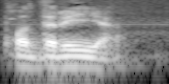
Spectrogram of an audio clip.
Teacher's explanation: Of course it was podería, but many years of podería, podería, podería, podería, the E fell away.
